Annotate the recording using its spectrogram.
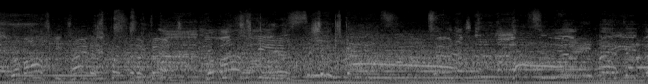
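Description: Hip-hop song playing: a voice held on gliding notes over a steady, heavy bass line.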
